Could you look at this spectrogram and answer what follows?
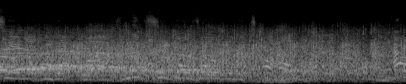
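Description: Crowd at a judo Grand Prix in Jeju applauding a seoi-nage throw for ippon, dense sustained clapping and cheering throughout with a commentator talking over it.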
